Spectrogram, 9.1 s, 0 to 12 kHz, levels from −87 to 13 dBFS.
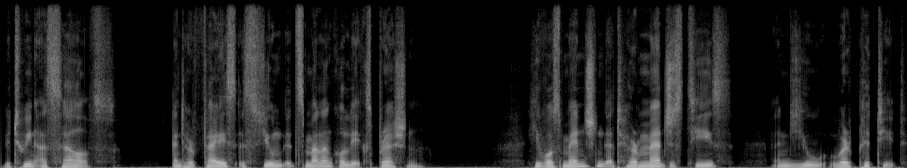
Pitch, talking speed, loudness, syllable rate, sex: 115 Hz, 125 wpm, -22 LUFS, 3.4 syllables/s, male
